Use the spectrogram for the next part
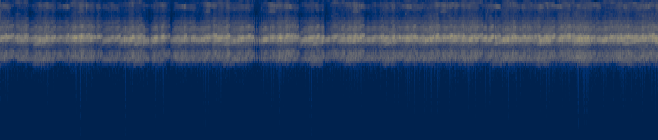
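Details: Frogs in full chorus at a pond in a horse pasture, recorded on a Zoom device: continuous, even, buzzing trills layered densely throughout, with no breaks in the calling.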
